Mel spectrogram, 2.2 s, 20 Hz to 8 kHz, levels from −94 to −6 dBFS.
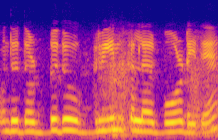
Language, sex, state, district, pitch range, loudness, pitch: Kannada, male, Karnataka, Mysore, 200-230 Hz, -14 LUFS, 215 Hz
